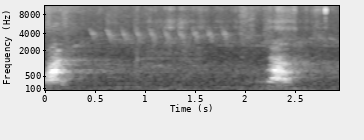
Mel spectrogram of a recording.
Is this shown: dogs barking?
yes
